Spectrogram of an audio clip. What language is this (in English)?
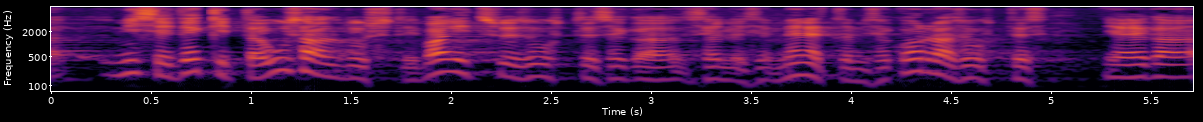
Estonian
